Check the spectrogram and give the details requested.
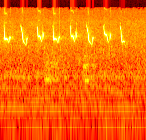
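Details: Black redstart parents, darker male and lighter female, feeding fledged young out of the nest; thin, high, falling-then-hooked notes, eight in three seconds at a steady brisk pace, with a faint low hum beneath.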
